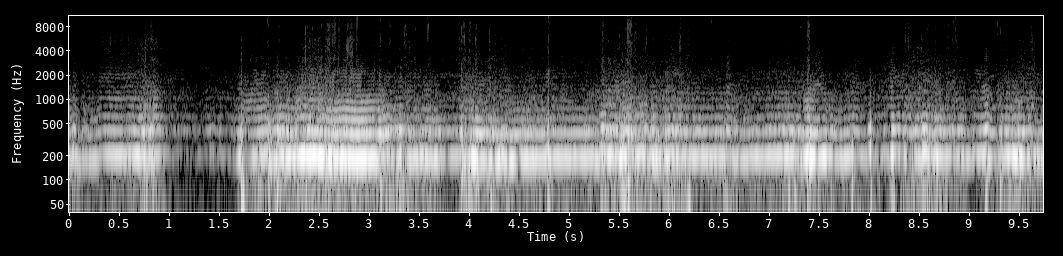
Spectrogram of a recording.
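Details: In Sri Lanka, foraging bees gathering pollen in nature give a steady, low droning buzz that hums on without pause, rich in overtones.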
